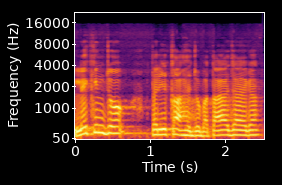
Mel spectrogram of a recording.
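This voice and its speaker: A man with an Indian Urdu accent teaching a Quran recitation lesson in a mosque, explaining patiently and slowing down to chant his examples. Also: fairly high pitch, animated, dull audio.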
